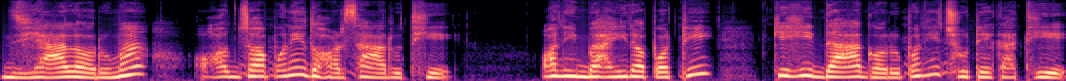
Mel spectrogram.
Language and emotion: Nepali, fearful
